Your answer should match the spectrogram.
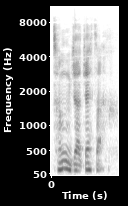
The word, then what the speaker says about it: Tungjatjeta: Tungja Jeta.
